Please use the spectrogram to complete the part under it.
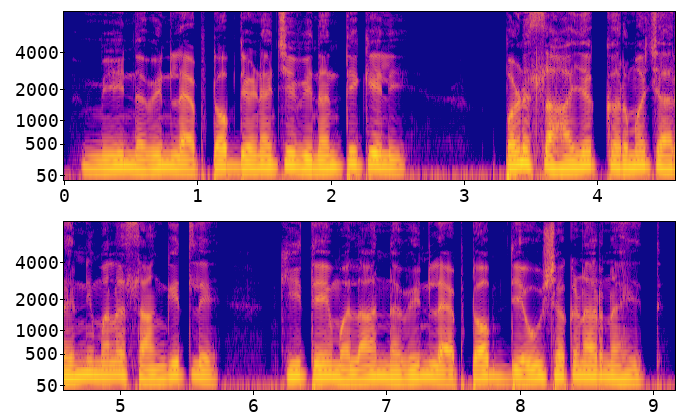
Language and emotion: Marathi, sad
